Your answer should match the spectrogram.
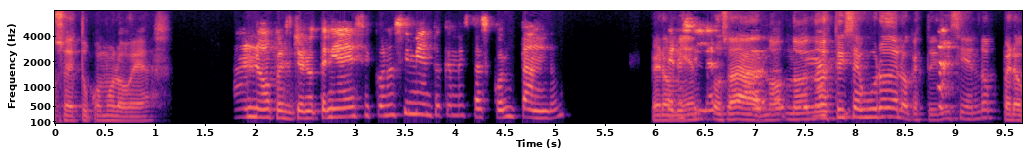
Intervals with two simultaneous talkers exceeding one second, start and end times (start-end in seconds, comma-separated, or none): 6.1-8.0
